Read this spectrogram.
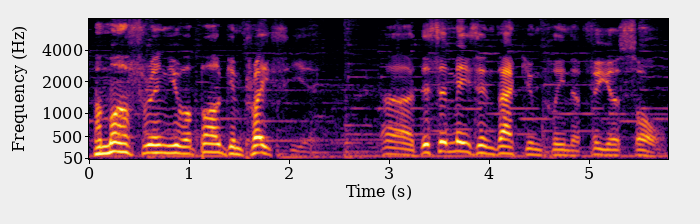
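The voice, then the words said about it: Put-on Jewish accent, goblin trader. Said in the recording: “You sounded like a goblin trader ... That wasn't my Brooklyn accent. That was my Jewish accent. ... That was horrible.”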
